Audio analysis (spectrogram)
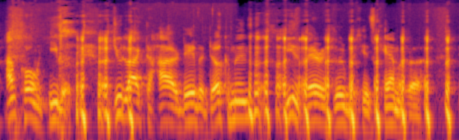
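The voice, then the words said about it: Put-on Southern accent. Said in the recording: “though I'm Canadian, I speak with a Southern accent.”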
